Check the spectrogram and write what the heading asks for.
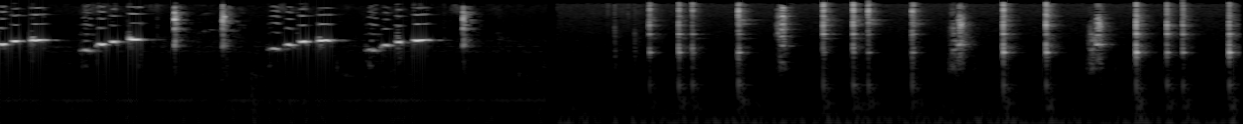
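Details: Cockatiels singing and dancing indoors: clear whistled phrases of rising, sliding notes repeated twice over a low steady hum, then the whistling stops and sharp dry clicks and taps follow irregularly to the end.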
